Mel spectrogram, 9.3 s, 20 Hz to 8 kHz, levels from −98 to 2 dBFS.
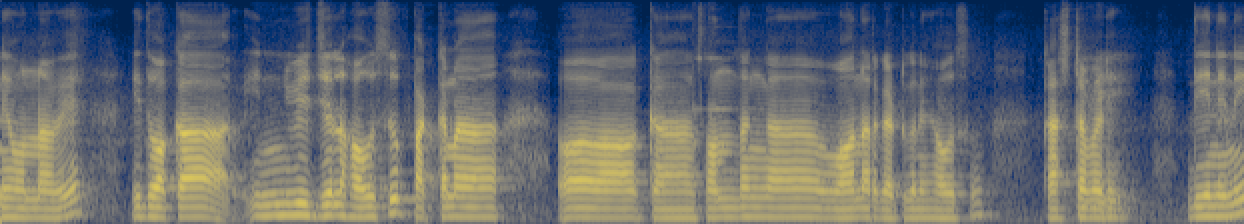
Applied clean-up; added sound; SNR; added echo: neural separator model SepFormer DNS4.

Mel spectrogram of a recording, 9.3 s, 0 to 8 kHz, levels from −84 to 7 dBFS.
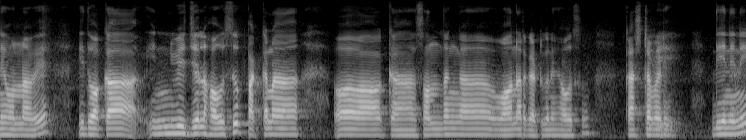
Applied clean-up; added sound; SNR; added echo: none; none; none; none.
